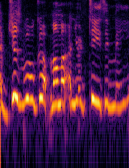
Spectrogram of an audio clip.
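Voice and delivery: voice of a talking pet dog. Speaking for the dog who is being teased: voicing the dog. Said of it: "she said".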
